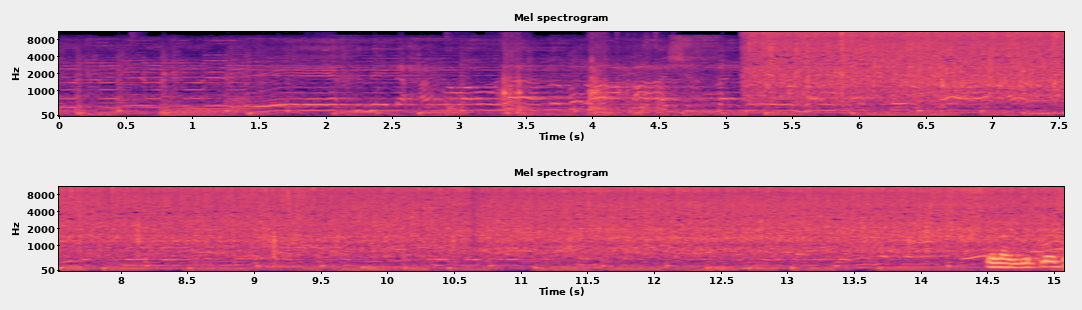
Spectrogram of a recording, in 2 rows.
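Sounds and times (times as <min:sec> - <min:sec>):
onion sizzling in a wok: 0:05.1 - 0:15.0.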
